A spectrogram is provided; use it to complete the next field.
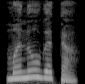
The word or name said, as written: ಮನೋಗತ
